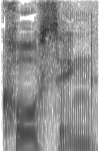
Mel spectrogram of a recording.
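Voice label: "coursing", British English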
